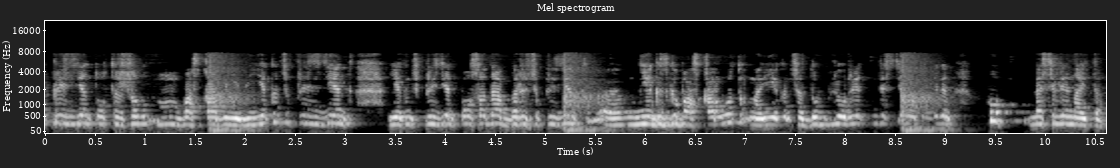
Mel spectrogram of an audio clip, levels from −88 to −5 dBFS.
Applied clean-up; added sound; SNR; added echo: classical method WPE with log-MMSE.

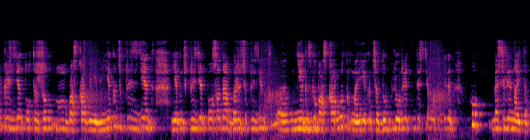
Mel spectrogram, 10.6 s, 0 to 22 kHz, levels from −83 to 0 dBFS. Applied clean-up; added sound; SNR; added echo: neural separator model SepFormer DNS4.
